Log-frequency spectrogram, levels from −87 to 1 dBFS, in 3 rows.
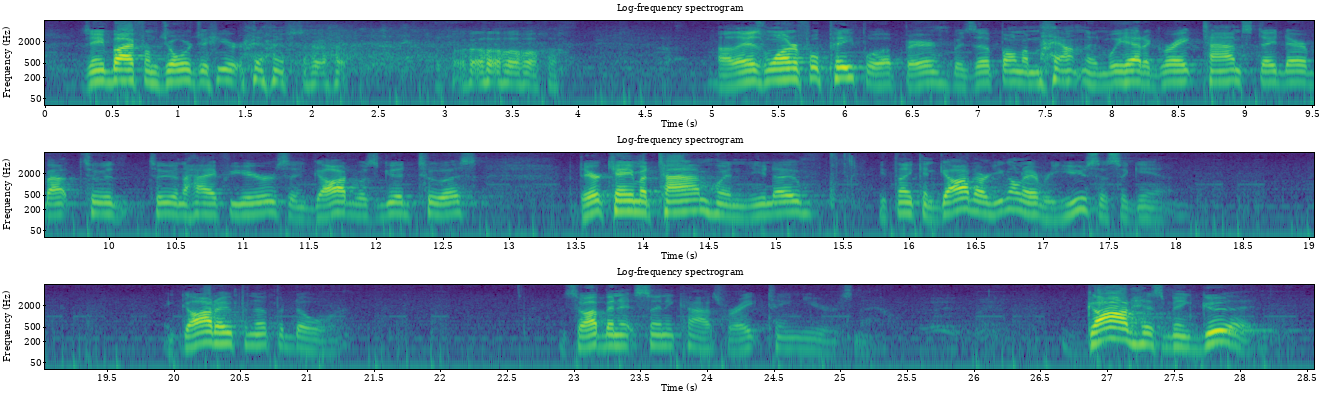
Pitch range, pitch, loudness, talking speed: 140-165 Hz, 155 Hz, -18 LUFS, 160 wpm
